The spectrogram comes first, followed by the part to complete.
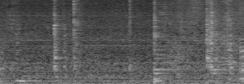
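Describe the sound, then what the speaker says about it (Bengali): Mutton masala with ground cumin, ginger paste and whole garlic cloves is stirred in a pan, giving a low sizzle with a few sharp scraping strokes of a spoon, close and fairly quiet. "মশলাটাকে ভালো করে কষাতে হয়"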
